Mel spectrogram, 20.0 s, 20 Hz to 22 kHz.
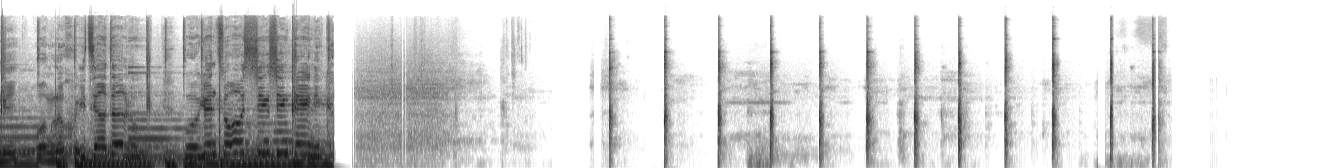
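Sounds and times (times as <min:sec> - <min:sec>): hammer striking stone: 0:10.8 - 0:16.0.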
